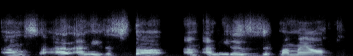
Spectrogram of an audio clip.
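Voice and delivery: ordinary delivery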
